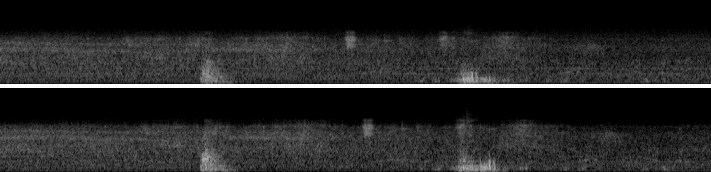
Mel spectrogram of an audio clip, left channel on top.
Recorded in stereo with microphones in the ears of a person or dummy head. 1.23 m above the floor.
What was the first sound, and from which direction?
A thud, 55° right (ahead or behind).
